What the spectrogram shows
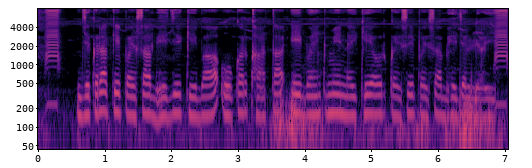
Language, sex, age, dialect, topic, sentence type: Bhojpuri, male, 36-40, Southern / Standard, banking, question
